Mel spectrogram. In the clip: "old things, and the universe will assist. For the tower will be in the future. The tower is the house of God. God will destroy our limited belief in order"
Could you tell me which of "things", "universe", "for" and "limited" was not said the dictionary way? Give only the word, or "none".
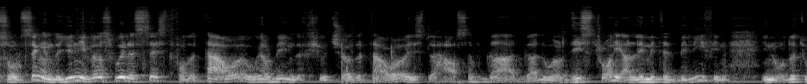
things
